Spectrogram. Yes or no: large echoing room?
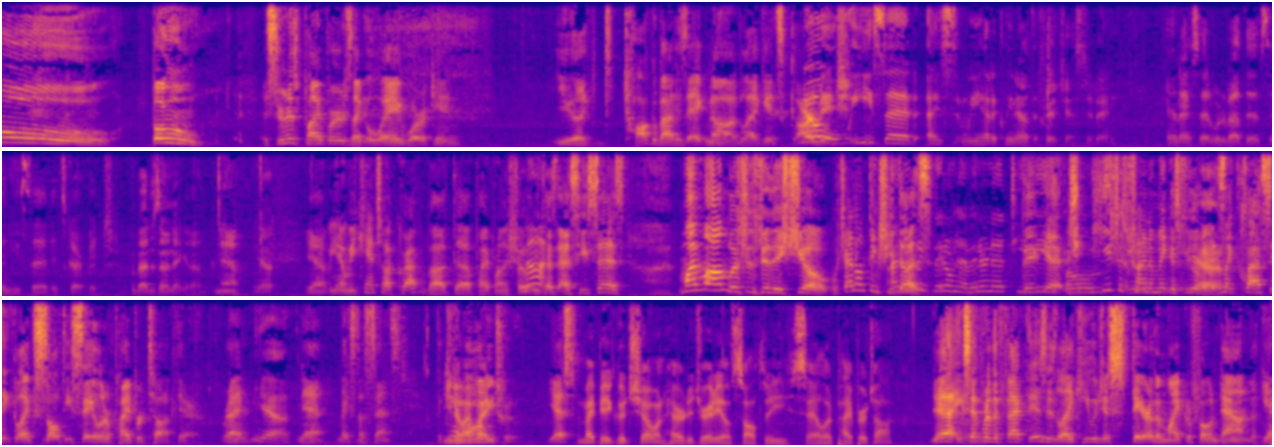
no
